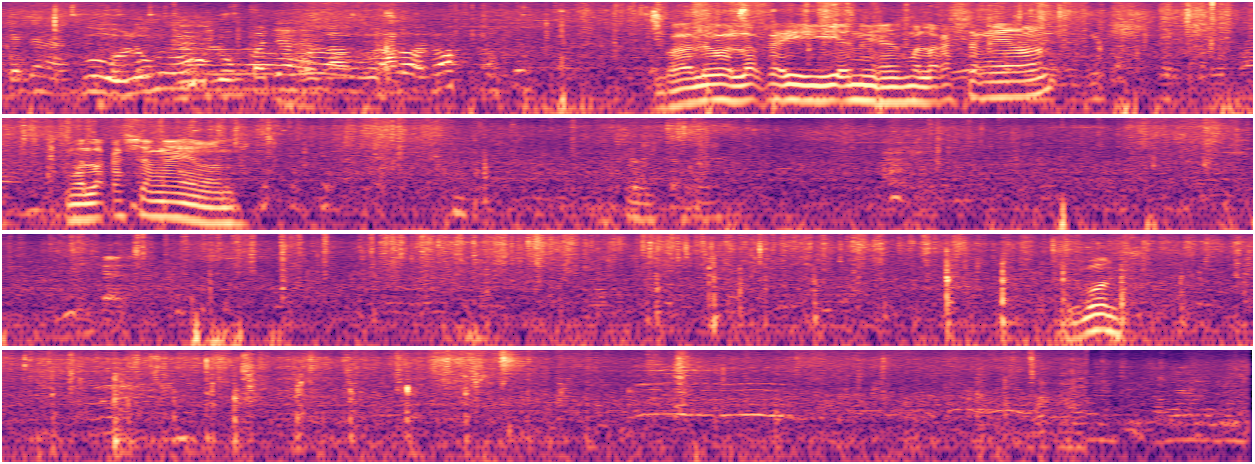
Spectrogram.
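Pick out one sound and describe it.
Footsteps scuff on stone steps.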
